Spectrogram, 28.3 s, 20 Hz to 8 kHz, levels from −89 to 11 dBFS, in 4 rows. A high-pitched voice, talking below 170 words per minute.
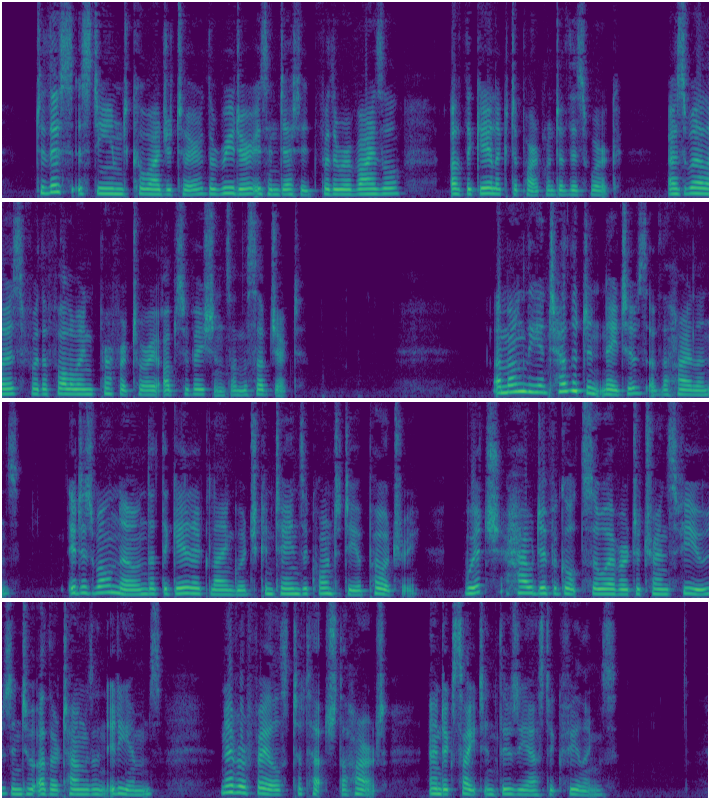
Yes: high, 200 Hz; average, 150 wpm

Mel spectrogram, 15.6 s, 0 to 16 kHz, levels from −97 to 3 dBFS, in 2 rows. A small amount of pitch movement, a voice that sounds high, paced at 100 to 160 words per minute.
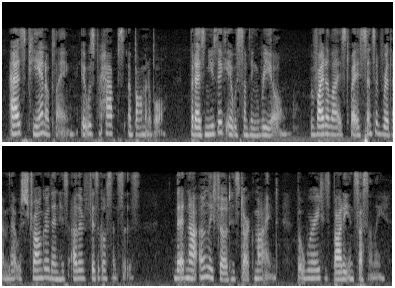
Yes: narrow, 1.8 semitones; high, 210 Hz; average, 150 wpm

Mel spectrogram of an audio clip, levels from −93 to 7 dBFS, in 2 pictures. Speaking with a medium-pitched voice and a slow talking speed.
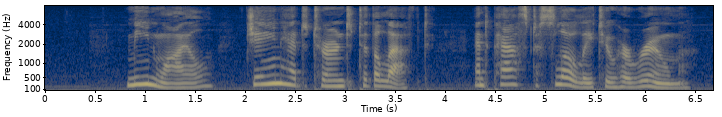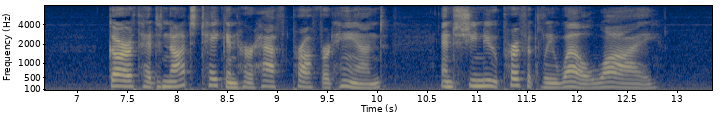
Yes: medium, 180 Hz; slow, 120 wpm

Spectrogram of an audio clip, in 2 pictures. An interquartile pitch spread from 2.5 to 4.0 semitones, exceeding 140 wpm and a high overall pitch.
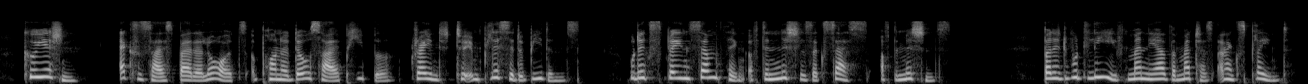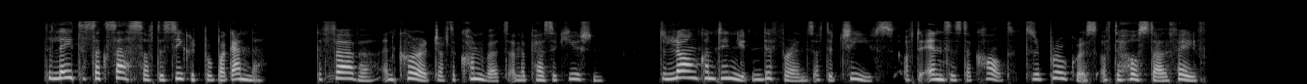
No: average, 5.1 semitones; average, 150 wpm; high, 235 Hz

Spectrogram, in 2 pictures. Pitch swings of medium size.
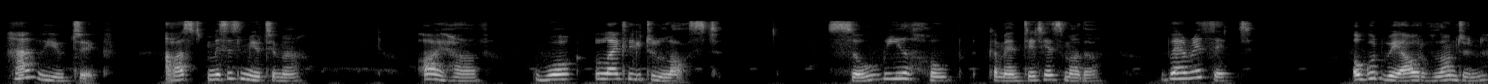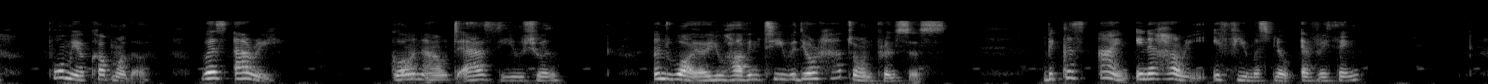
No: wide, 6.2 semitones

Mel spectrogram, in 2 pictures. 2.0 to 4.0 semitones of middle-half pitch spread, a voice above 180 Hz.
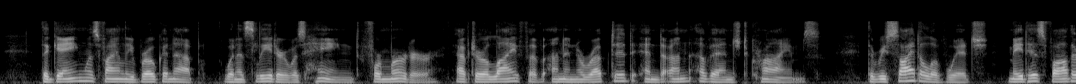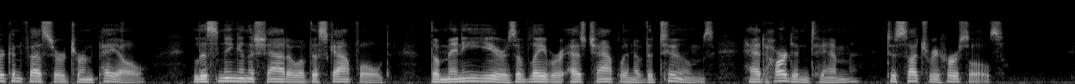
No: average, 3.0 semitones; low, 125 Hz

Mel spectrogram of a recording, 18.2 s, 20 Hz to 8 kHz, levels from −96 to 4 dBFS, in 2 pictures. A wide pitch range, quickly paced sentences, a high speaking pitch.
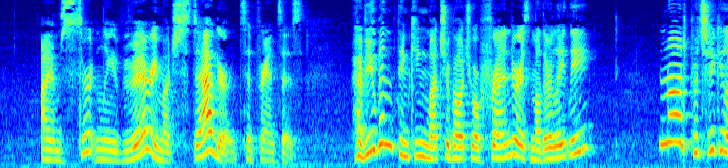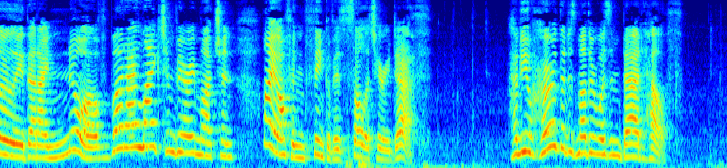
No: wide, 7.5 semitones; average, 165 wpm; high, 240 Hz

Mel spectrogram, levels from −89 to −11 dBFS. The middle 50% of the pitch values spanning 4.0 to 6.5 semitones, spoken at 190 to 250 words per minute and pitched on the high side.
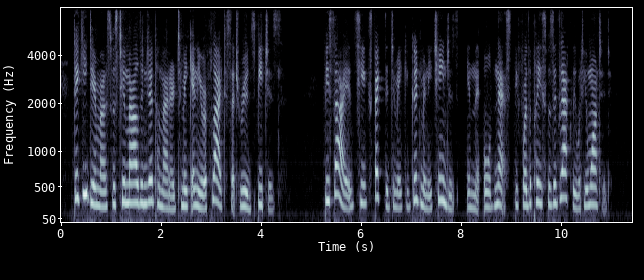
Yes: average, 4.8 semitones; average, 200 wpm; high, 240 Hz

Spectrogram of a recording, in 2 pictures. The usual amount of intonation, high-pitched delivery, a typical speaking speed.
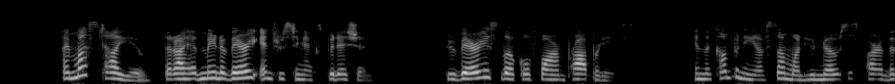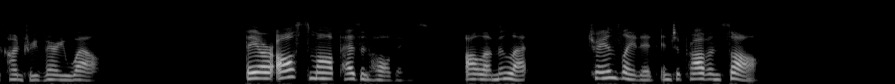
Yes: average, 3.6 semitones; high, 245 Hz; average, 145 wpm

